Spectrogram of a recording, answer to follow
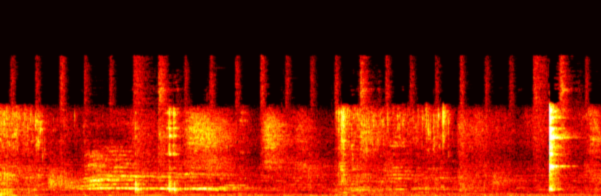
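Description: Water poured from a steel tumbler into an empty aluminium pressure cooker, splashing on the metal pot, over quiet background music. A single sharp metallic clink comes near the end.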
